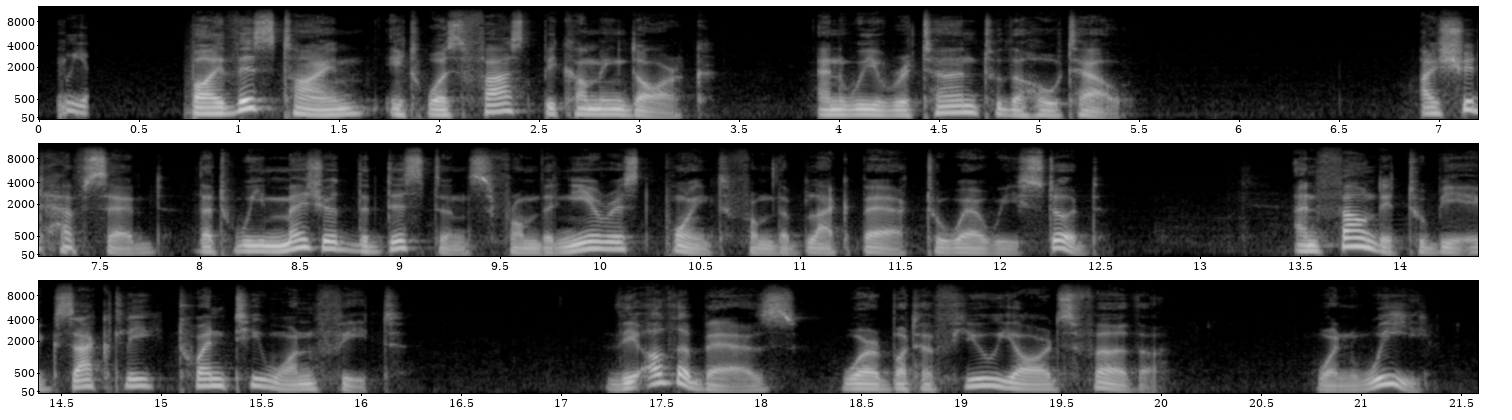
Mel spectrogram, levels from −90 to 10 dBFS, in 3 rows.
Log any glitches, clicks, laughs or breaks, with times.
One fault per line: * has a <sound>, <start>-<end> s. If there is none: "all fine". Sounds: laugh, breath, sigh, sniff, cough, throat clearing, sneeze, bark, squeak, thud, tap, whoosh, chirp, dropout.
* has a laugh, 0.1-0.2 s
